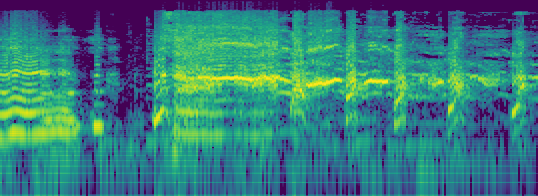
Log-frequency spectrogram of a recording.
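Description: Exaggerated comic wailing: a quavering, wavering cry, then a loud high-pitched scream about a second in, followed by a run of short rising yelps, about three a second.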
